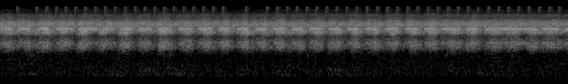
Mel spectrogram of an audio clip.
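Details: Shrill cicada buzzing, loud and unbroken, throbbing in rapid rhythmic waves a few times each second.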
